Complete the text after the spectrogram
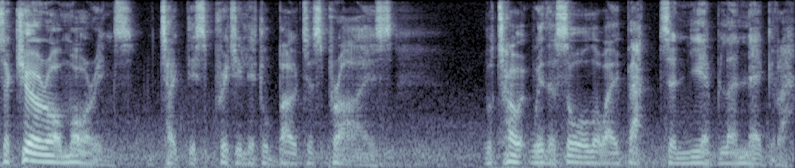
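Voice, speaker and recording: Through clear background noise, a man in a put-on character voice speaks at a moderate pace with a fairly low pitch. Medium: audio drama. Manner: barking, swaggering.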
